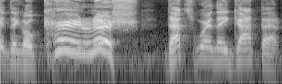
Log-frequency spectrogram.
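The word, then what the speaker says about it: Kahless: Stan's question here about Holly Hunter teaching people how to pronounce Kalis because they say Kalish.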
